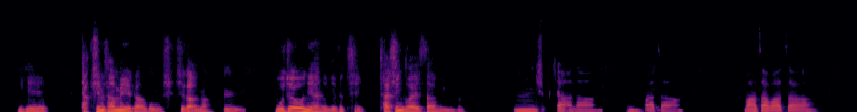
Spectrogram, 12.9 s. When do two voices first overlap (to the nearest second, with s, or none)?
none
